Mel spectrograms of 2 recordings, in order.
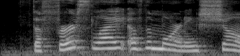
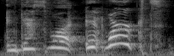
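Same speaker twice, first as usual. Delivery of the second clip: excited; 5 semitones higher, 6 dB louder than usual. Real, not acted. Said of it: "reader exclaims".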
